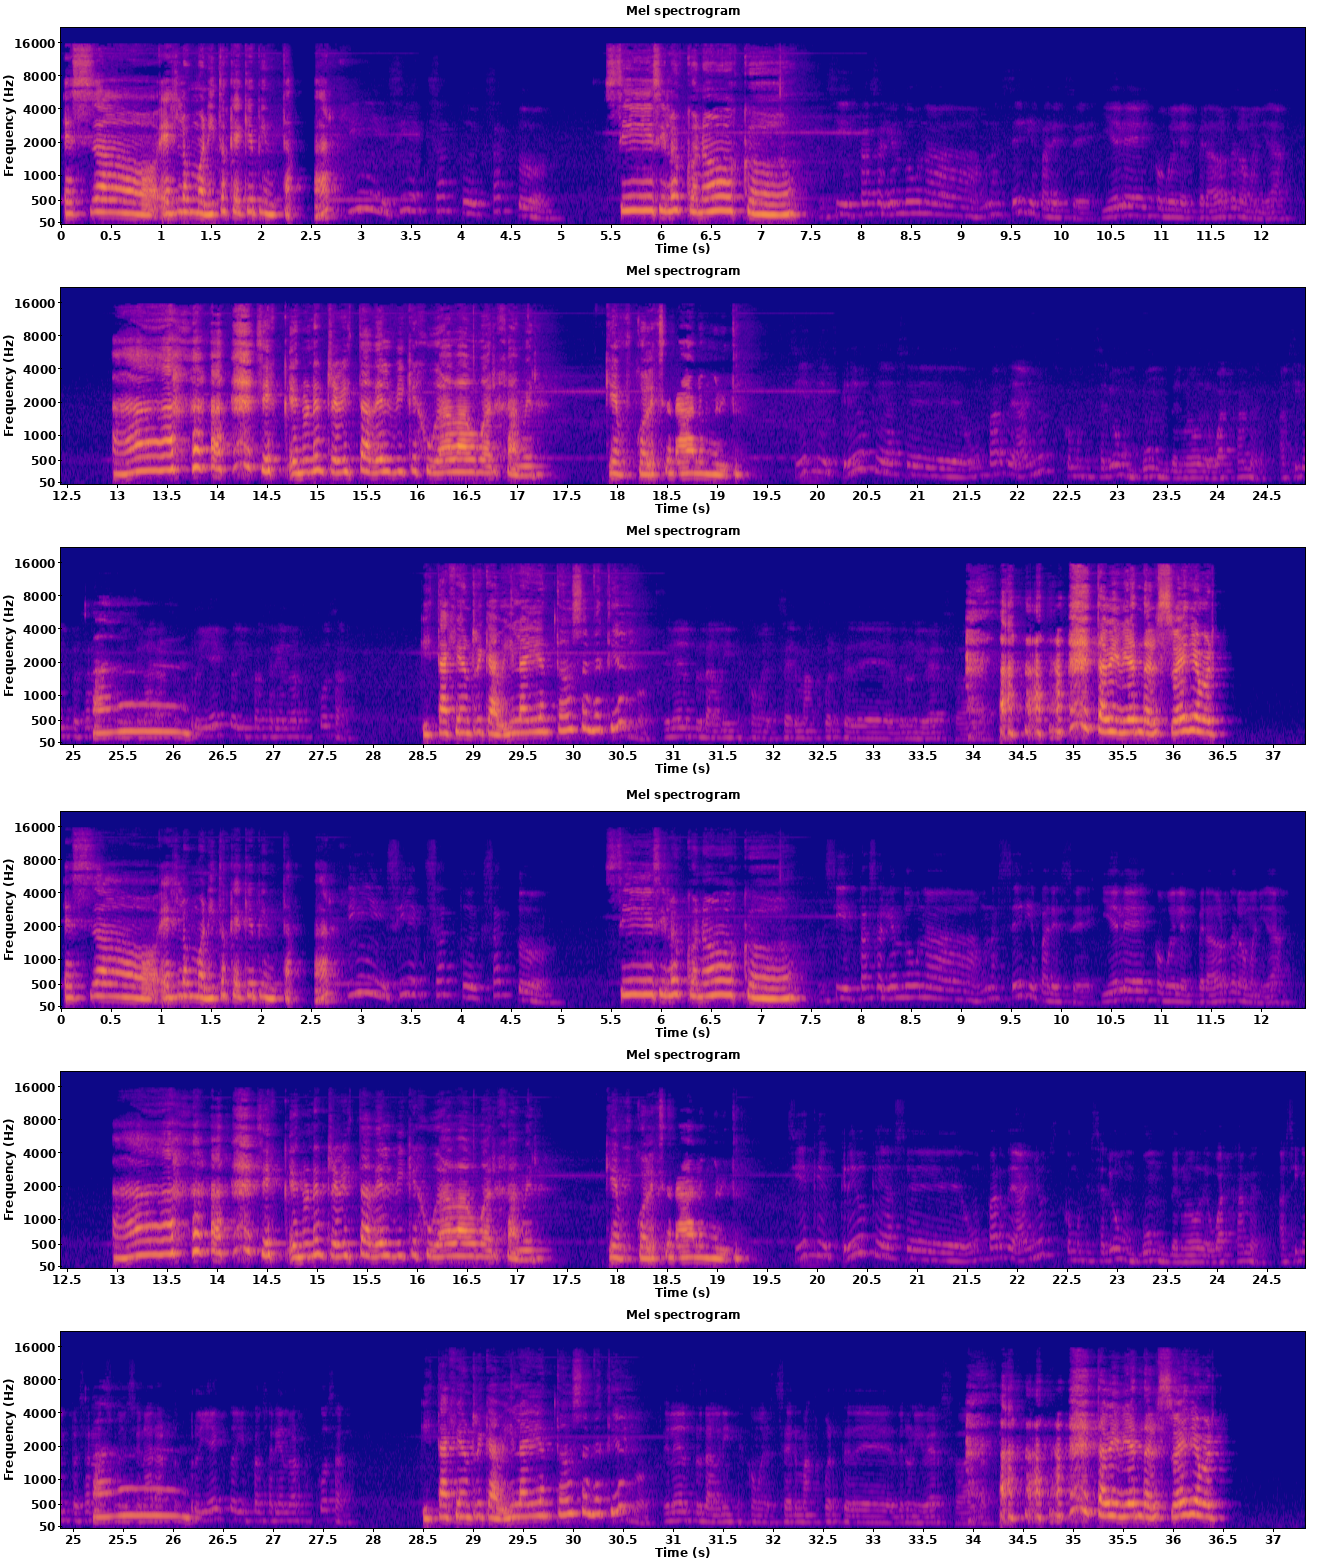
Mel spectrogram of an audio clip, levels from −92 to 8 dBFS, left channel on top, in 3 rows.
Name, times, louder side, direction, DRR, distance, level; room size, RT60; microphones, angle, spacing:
voice 1, 0.0-2.8 5.5-7.4 13.0-17.3 17.9-19.3 25.2-26.2 28.5-30.5 33.9-36.4, left 3 dB, 40° left, 0.9 m, -26 dB
voice 2, 2.9-4.9 7.6-12.2 18.0-18.4 19.7-27.7 30.5-34.4, right 1 dB, 75° right, 4.5 m, -51 dB
17.5 x 15.0 x 2.8 m
head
